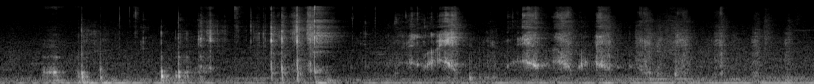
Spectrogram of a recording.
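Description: A mouth biting into and chewing a moulded block of coloured ice, with sharp cracks and crunches that come in clusters, then chewing.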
